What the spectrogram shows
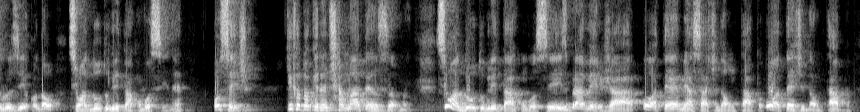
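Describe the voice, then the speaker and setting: A man with a mellow, relaxed tone and a mid-range pitch speaks to his viewers in a live stream. He talks in a loose, conversational way and keeps putting direct questions to them. He fills the gaps with casual verbal fillers. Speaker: parenting educator hosting a live stream. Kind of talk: live-stream talk answering viewer comments.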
